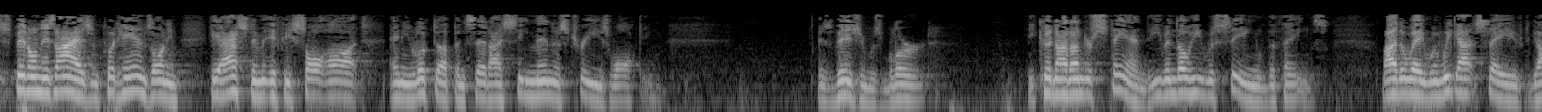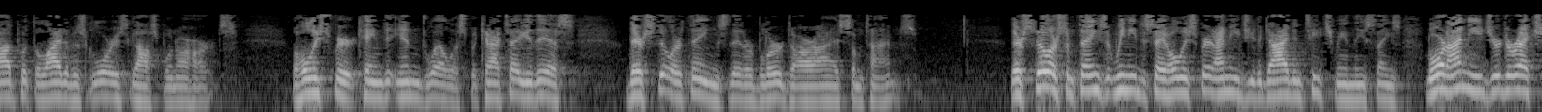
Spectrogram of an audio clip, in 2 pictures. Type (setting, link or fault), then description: setting, large echoing room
